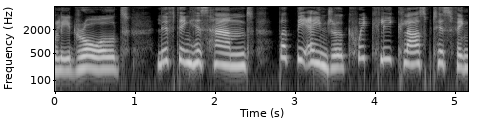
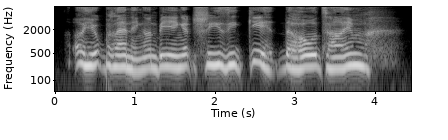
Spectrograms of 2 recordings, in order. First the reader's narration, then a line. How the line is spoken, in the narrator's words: He groaned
